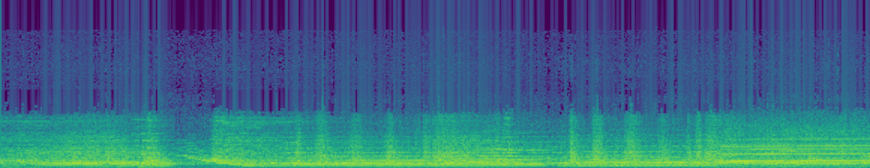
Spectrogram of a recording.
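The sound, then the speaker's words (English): A loud, sustained whistle from a departing passenger train blares with rich harmonic tones, its pitch sliding down and settling, over the steady rumble of the train in motion; a few short bursts punctuate the long blast. “There's a whistle, folks! Yes, hop aboard! First passenger train to go all the way to Dry Creek.”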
